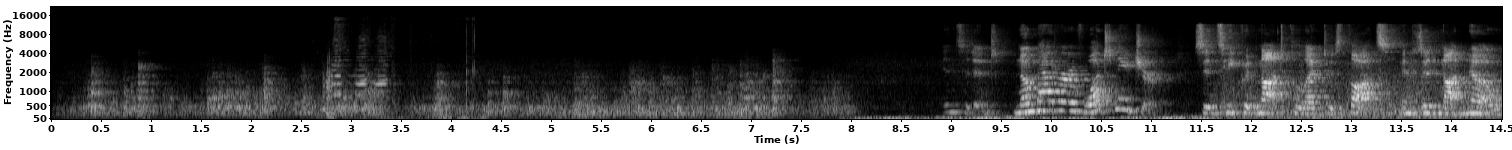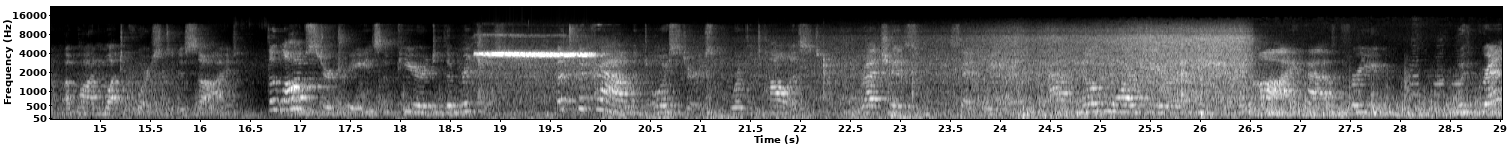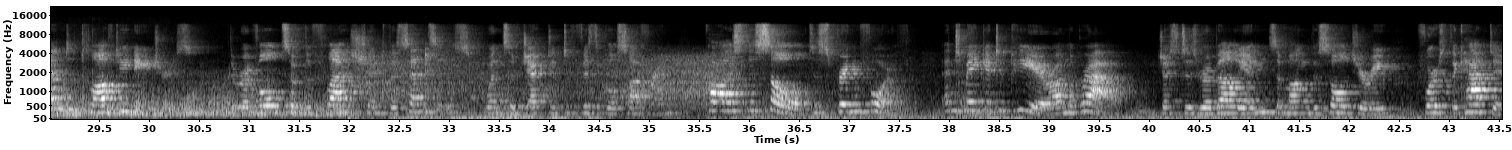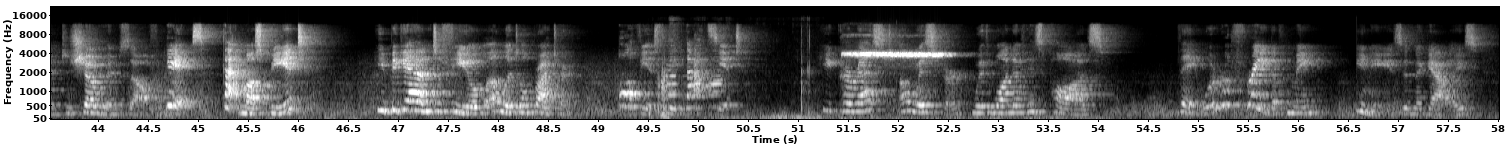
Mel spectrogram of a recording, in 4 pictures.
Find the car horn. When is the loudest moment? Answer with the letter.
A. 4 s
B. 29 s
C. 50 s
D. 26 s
C.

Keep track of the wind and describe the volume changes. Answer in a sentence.
The volume of the wind goes up, then down.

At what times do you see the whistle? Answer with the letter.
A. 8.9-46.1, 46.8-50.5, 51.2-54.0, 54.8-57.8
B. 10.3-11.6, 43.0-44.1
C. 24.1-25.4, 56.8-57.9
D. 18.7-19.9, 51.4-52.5
D.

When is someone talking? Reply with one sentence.
The talking can be heard from 8.9 to 46.1 s, from 46.8 to 50.5 s, from 51.2 to 54.0 s and from 54.8 to 57.8 s.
